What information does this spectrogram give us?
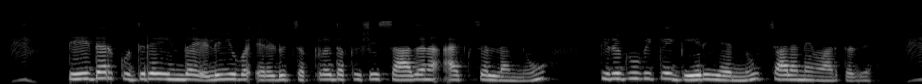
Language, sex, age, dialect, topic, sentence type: Kannada, female, 18-24, Mysore Kannada, agriculture, statement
